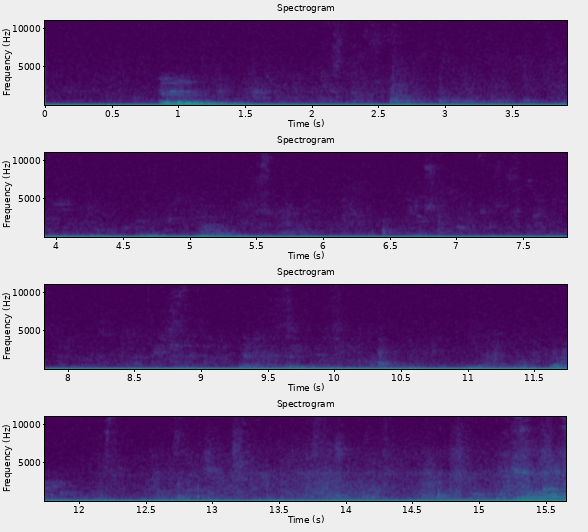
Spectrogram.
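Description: People murmur quietly in a room with a slight echo.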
